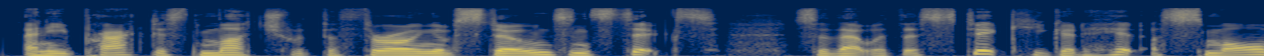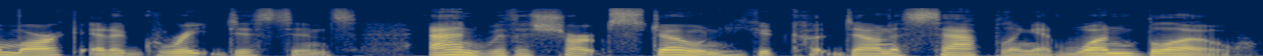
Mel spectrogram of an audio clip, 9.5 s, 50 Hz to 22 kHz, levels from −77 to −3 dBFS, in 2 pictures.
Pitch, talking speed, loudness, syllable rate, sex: 135 Hz, 255 wpm, -22 LUFS, 5.7 syllables/s, male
